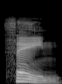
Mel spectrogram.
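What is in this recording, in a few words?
"thegn", British; gb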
